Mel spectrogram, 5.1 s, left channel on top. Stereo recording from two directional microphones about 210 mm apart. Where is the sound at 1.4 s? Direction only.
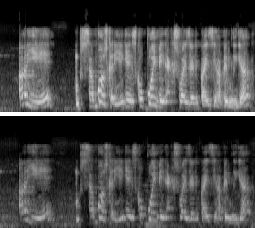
45° left (ahead or behind).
